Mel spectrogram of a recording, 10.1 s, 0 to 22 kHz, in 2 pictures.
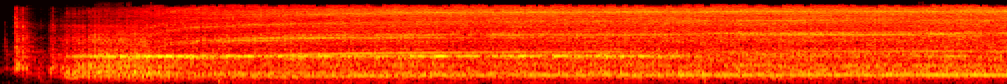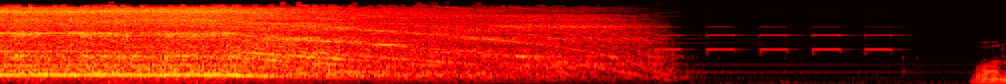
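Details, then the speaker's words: Mafell MT55 CC plunge saw that would not switch on and had no power, after its broken power lead was replaced: motor snaps up to a steady high whine, holds for six seconds, then coasts down smoothly. Normal running. "One Mafell MT55 CC plunge saw. Up and running again. Only needed a new lead."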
